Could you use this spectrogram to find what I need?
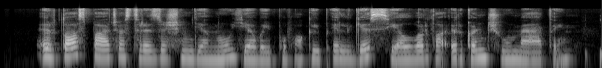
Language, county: Lithuanian, Alytus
